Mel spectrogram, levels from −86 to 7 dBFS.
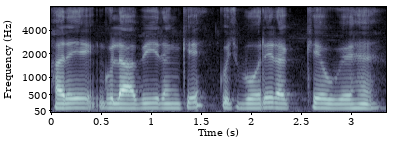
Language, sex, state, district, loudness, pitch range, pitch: Hindi, male, Jharkhand, Ranchi, -18 LUFS, 125-130 Hz, 130 Hz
